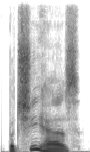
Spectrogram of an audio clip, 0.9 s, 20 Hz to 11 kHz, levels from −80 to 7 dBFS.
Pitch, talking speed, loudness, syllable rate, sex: 165 Hz, 200 wpm, -15 LUFS, 4.4 syllables/s, male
